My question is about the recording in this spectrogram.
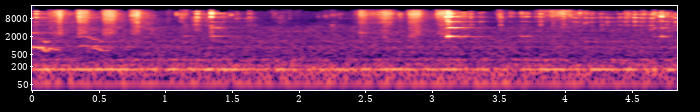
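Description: Light clinks and ticks of a utensil and small ceramic saucers as pets eat from them, over a steady low hum. A couple of short high squeaks come near the start.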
